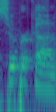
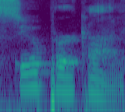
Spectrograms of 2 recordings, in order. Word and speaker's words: SiouxperCon: Instagram and Twitter and super con is spelled s io u x p ER con like Sioux Falls South Dakota that's super con so please go of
